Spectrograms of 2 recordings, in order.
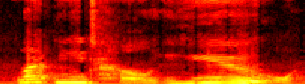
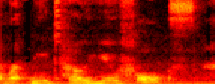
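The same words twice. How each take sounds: First: Drawn out slowly; slow knowing repeat; slow emphatic. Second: Dropped quiet aside; quiet confiding aside; soft aside. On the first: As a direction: stretch it for effect. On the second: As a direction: say it under your breath. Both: Real, not acted.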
